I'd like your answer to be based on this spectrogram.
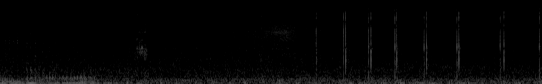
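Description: A dark plastic hair comb, about 20 cm long, solid with fine teeth, is held in both hands while its teeth are flicked and strummed with the fingertips. A low rumble and soft brushing open the clip, then eight sharp, bright clicks ring out at uneven intervals, each dying away almost instantly.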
